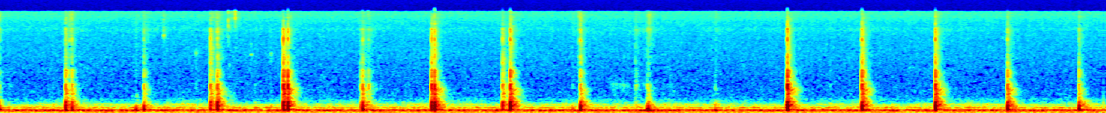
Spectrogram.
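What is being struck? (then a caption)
Painted wooden panel tapped with fingernails. Short fingernails tap quickly on a solid, flat, white-painted wooden panel, making sharp, dry clicks that die away almost instantly. The taps come roughly once every two seconds at an uneven pace, over a steady low hum.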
